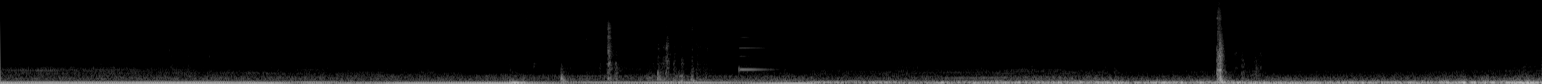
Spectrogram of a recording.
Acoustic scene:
car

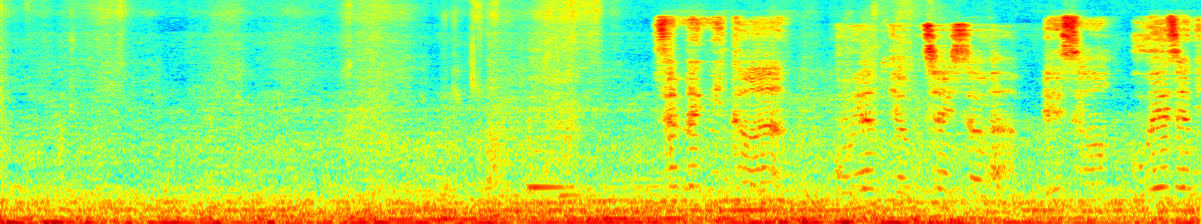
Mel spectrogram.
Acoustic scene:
car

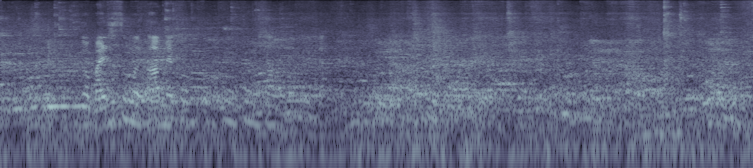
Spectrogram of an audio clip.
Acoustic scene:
restaurant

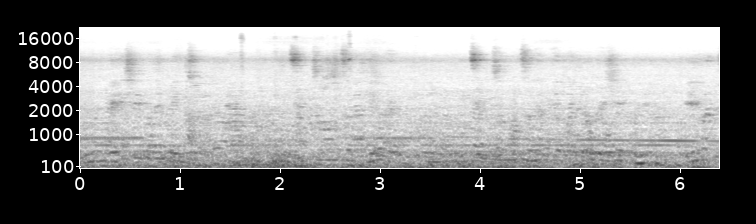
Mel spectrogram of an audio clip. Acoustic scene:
subway train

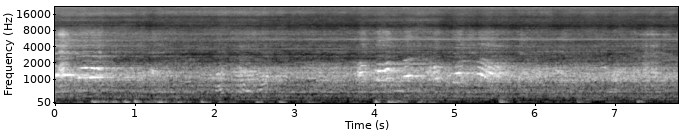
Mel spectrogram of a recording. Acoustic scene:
park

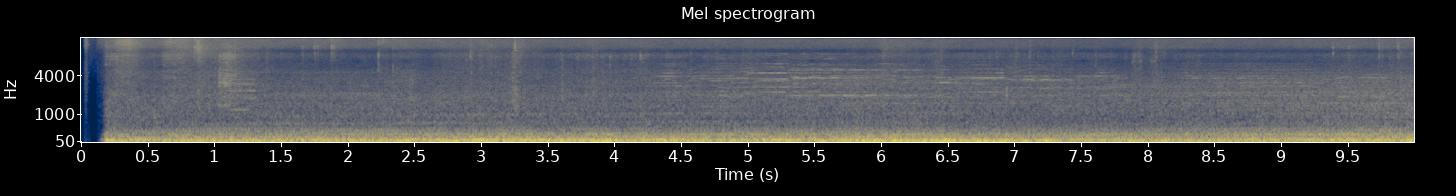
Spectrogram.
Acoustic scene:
car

